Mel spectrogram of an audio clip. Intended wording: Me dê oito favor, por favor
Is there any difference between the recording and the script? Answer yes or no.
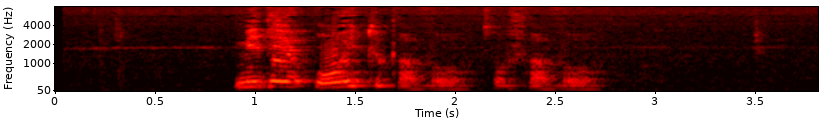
no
